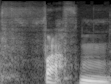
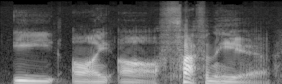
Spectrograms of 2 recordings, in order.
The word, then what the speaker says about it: Fafnir: to pronounce now now i have said fathen here as his name um but that's probably wrong f-a-f-n-h-e-i-r fafnir is how i've chosen to pronounce that and he is the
